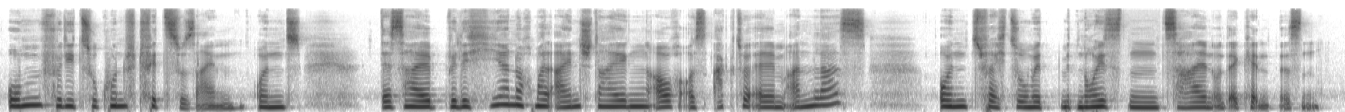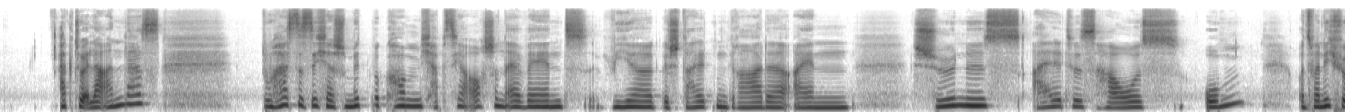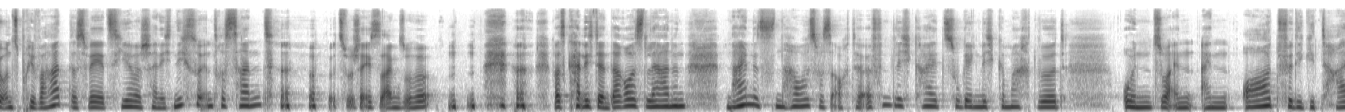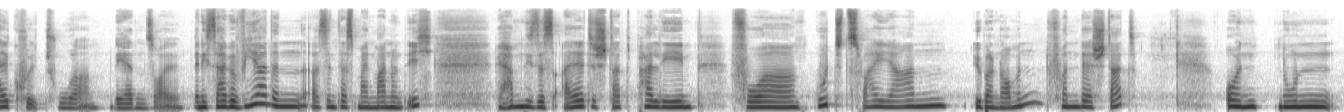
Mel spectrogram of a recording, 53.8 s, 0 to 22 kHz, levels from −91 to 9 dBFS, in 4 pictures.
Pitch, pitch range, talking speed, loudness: 210 Hz, 195-230 Hz, 135 wpm, -20 LUFS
